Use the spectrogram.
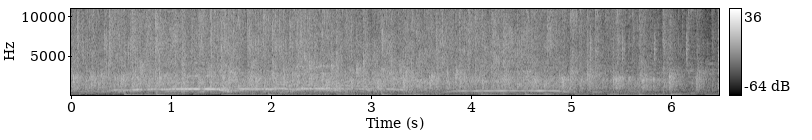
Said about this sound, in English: Thank you guys so much. Let's clap it up.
